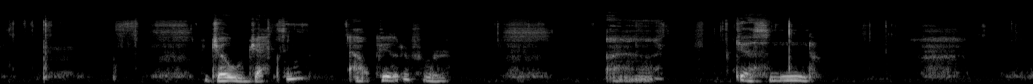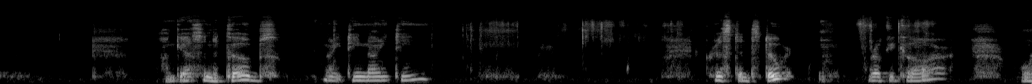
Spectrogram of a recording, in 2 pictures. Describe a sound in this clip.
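Glossy trading cards slide and rustle against each other in hands.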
